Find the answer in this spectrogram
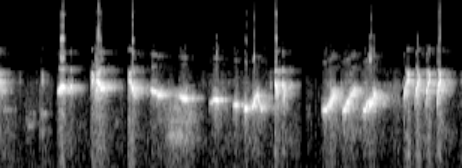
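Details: Greater green leafbird from the wild giving clear whistled notes that slide downward, then rising slurred phrases and a fast ending of sharp repeated chips.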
